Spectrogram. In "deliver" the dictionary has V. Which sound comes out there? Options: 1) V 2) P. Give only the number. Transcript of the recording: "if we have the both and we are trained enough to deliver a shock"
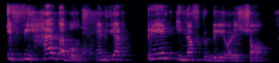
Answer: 1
